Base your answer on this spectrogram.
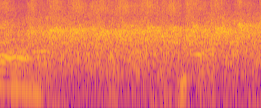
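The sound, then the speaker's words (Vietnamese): Audience applause at a Buddhist lecture given by a monk: loud, dense clapping that fills the whole stretch, with a voice briefly heard over it at the start. “Vỗ tay chúng sen hồng trước đây đã.”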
